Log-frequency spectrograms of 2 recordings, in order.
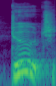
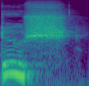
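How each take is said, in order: First: The word ends with a ch sound. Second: The word ends with a sh sound. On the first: The speaker calls it right. "Dutch, not douche. I want to hear a ch ch ch" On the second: The speaker calls it wrong. "not douche. You can't hear the sh"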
